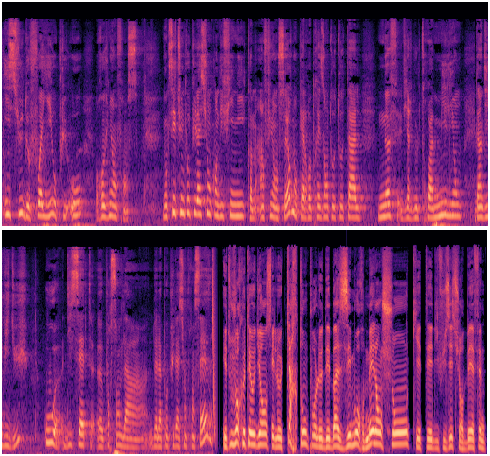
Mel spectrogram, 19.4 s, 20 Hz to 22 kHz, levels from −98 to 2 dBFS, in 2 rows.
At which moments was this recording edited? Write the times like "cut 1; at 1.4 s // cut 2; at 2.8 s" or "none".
cut 1; at 9.5 s // cut 2; at 15.1 s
